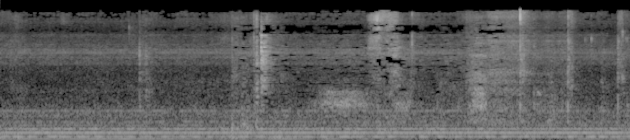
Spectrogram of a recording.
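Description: A steady low hum, with a few faint, scattered wet clicks of chewing on braised abalone over it.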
